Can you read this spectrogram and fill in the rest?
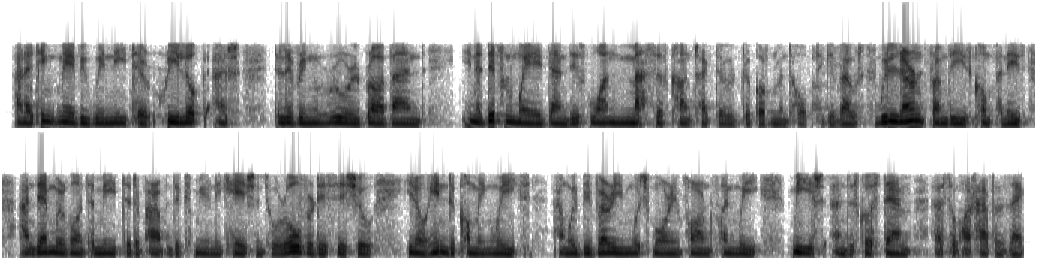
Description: Fianna Fáil Deputy Sean Fleming says he doesn’t believe we’re currently in a competitive tendering situation:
